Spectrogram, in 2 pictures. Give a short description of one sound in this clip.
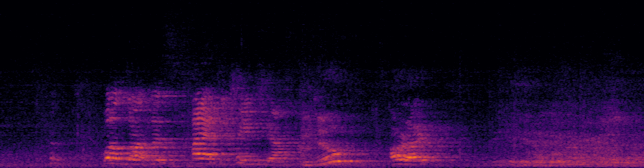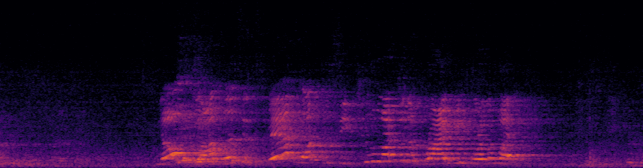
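A young woman speaks with animation on a stage, heard from a distance in a hall.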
